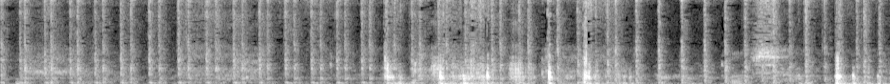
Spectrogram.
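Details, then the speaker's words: Jeep Grand Cherokee WJ after radiator replacement and timing cover reseal, power steering/hydraulic fan system just refilled: fast light ticking while cranking, then rough gurgling groans as it starts; pump cavitating on air bubbles, considered normal. "Trying to prevent the pump from cavitating, which is what that is. If your WJ makes that noise, it's totally fine."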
